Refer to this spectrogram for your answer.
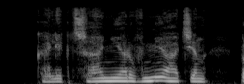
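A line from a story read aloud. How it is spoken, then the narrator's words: Whisper. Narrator (Russian): прошептал Питер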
